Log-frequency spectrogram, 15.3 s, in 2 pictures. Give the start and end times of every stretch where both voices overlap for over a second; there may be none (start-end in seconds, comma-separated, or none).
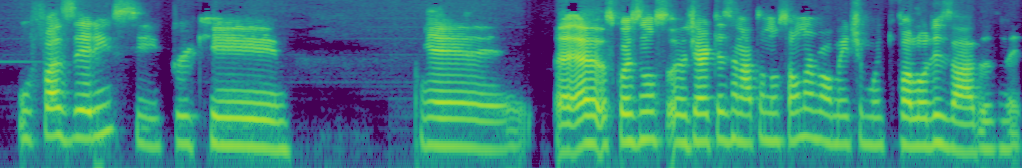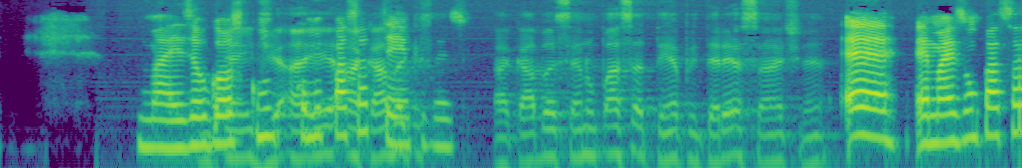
9.2-10.8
